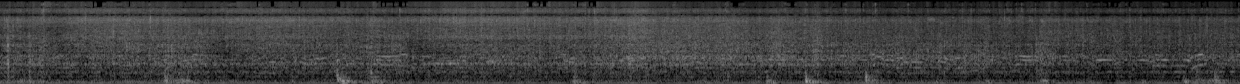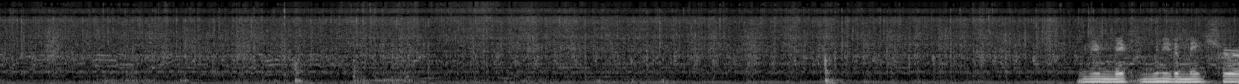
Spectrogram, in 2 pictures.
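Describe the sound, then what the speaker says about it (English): Fried rice scooped and stirred in a hot frying pan, a steady sizzle with intermittent scraping knocks of the utensil against the pan bottom, while a person talks over it. "I'm kind of like scooping everything, scooping the bottom and mixing everything together well."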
